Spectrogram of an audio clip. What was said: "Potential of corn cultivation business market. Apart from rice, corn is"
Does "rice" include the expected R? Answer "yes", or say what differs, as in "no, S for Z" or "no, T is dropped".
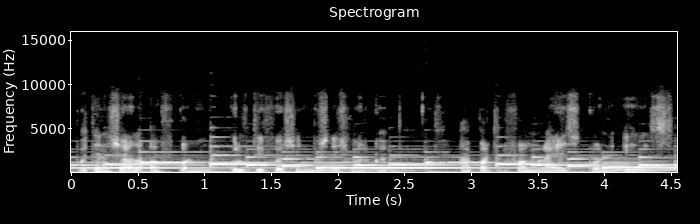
no, L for R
